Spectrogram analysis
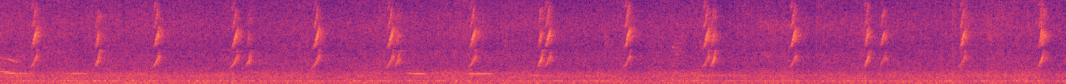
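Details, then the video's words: Honey bees at a top bar hive entrance, taking off and landing on trips for nectar, produce an unbroken vibrating hum. Short high chirps punctuate it roughly a hundred times a minute. "Bees Sound Effects | WHITE NOISE | RUIDO BLANCO RELAJANTE Sonido de las Abejas"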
